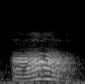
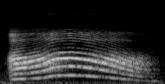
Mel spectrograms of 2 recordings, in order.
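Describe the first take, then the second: First: The vowel is held briefly. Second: The vowel is held much longer.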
